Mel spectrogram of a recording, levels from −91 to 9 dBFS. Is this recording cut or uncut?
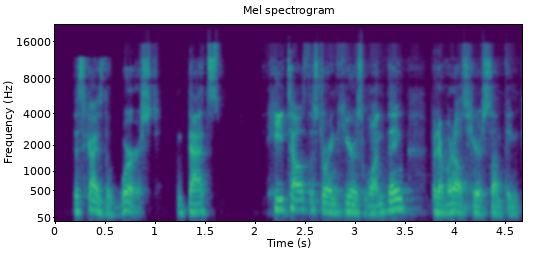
uncut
